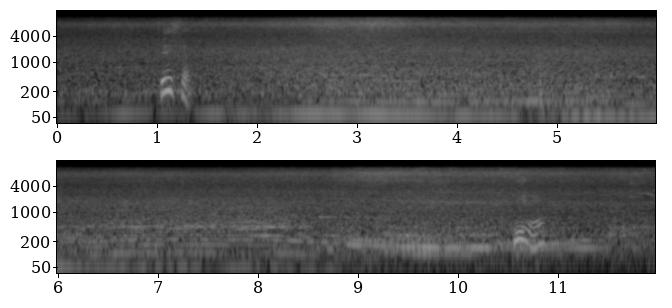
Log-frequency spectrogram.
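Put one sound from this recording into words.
A cat meows loudly close by.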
